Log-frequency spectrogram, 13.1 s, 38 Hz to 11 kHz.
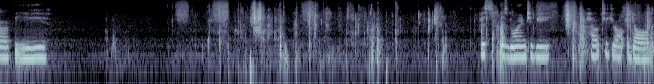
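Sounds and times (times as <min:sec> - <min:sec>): paper rustling and scraping: 0:03.4 - 0:09.0, 0:09.6 - 0:13.0.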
